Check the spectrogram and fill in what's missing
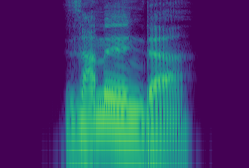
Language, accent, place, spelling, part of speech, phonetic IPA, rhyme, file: German, Germany, Berlin, sammelnder, adjective, [ˈzaml̩ndɐ], -aml̩ndɐ, De-sammelnder.ogg
- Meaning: inflection of sammelnd: 1. strong/mixed nominative masculine singular 2. strong genitive/dative feminine singular 3. strong genitive plural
